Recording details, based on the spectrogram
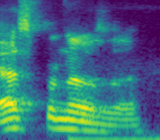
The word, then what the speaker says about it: Espinoza: That's right, Espinoza.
